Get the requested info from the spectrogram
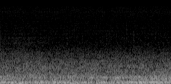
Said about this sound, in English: The jet going out overhead. I think it means I was snoring. I wonder if you can hear the jet.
